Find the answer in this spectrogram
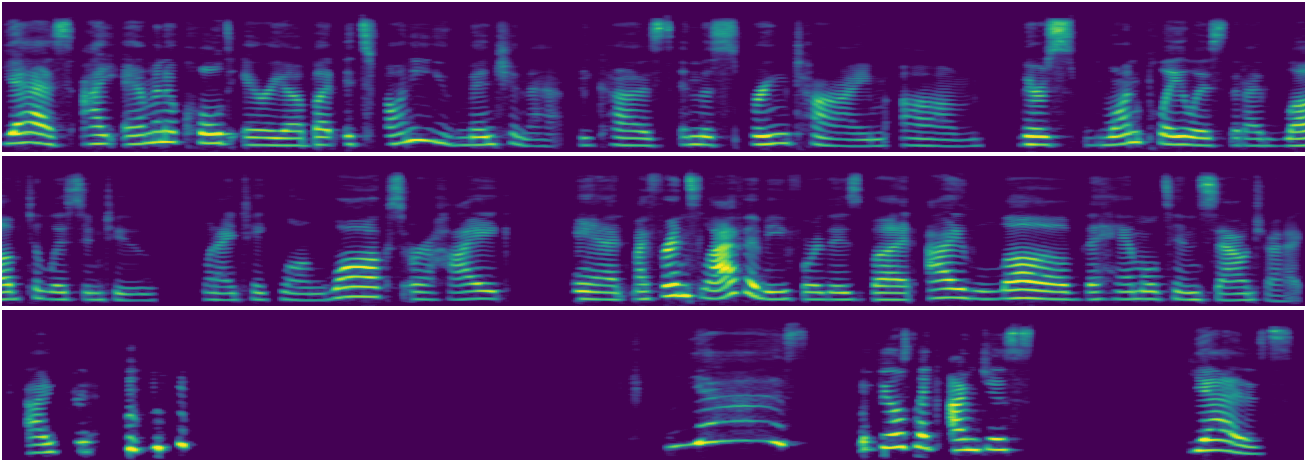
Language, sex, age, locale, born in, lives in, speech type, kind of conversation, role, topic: English, female, 25-29, en-US, United States, United States, conversation, unstructured, none, What’s one surprising way music can impact your workout?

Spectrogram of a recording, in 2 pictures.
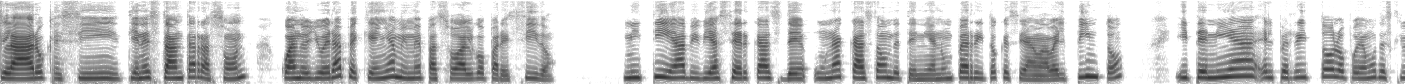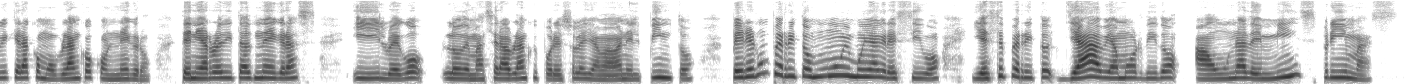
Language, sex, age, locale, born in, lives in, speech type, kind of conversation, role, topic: Spanish, female, 55-59, es-MX, United States, United States, conversation, unstructured, none, ¿Te preocuparía que un animal de tu vecindario fuera agresivo?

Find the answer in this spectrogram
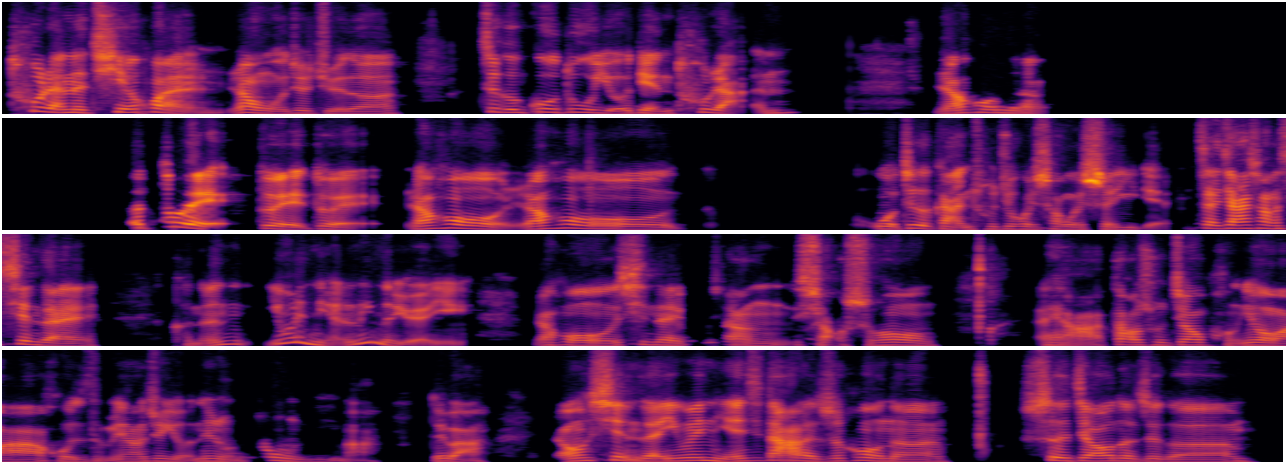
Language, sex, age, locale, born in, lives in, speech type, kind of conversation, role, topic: Chinese, female, 40-44, zh-CN, China, United States, conversation, advice, user, 我剛搬到新國家，常想家又很焦慮，該怎麼調適呢？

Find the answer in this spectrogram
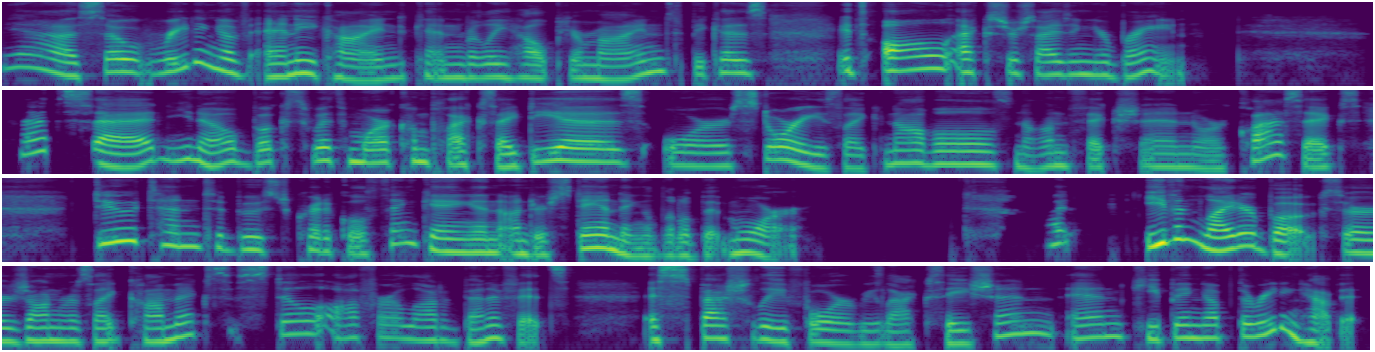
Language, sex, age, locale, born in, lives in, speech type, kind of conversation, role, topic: English, female, 30-34, en-US, United States, United States, read, expert-assistant, expert, What are the benefits of reading books regularly?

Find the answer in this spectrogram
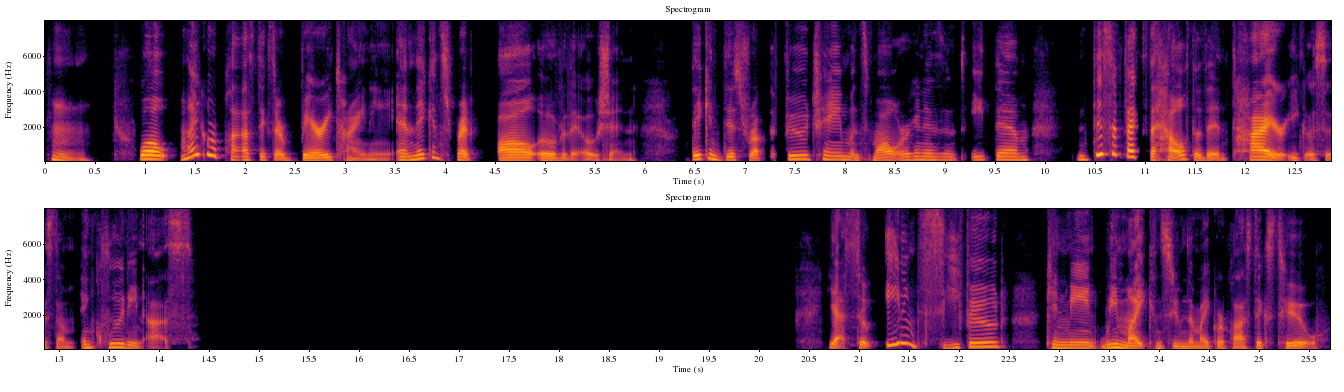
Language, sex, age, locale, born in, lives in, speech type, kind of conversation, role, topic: English, female, 40-44, en-US, United States, United States, read, expert-assistant, expert, How does plastic pollution affect marine life?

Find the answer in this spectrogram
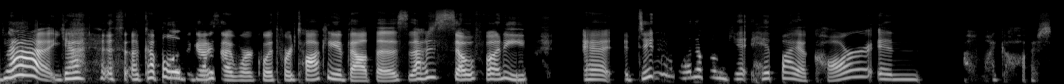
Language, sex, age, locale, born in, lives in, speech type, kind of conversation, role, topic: English, female, 35-39, en-US, United States, United States, conversation, unstructured, none, What good stories have you heard in the news lately?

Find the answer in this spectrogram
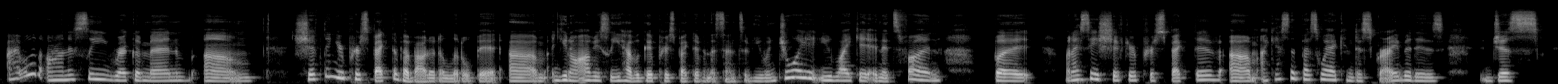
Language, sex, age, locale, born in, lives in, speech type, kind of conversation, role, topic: English, female, 20-24, en-US, United States, United States, conversation, unstructured, none, If time and money were no object, what dream skill would you pursue—and why?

